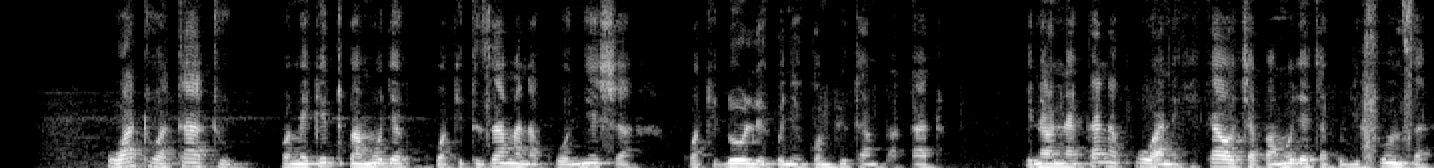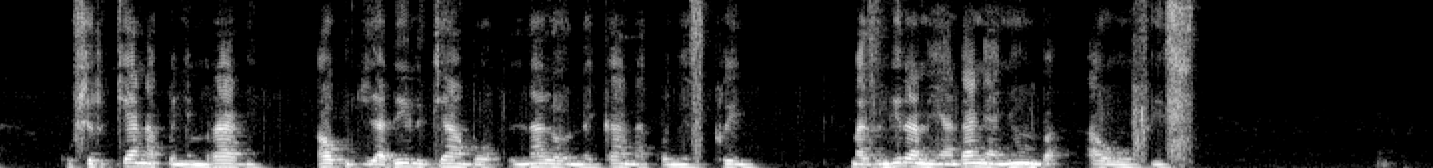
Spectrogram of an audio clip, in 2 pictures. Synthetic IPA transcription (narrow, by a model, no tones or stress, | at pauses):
watuwatatu | wamɛkɛti̥pamɔʄawakitizamanakuɔɲɛʃa | kwakiɗɔlɛkwɛɲɛkɔmp̬jutam̩pakatɔ̥ | inaɔnɛkanakuwanikikaɔt͡ʃapamɔʄat͡ʃakuʄifunza | kuʃiɾikianakwɛɲɛm̩ɾaɗi | aukuʄiaɗiliʄambɔlinalɔːnɛkanakwɛɲɛskɾini | maziŋɡiɾanijandanijaɲumba | auɔfisi̥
